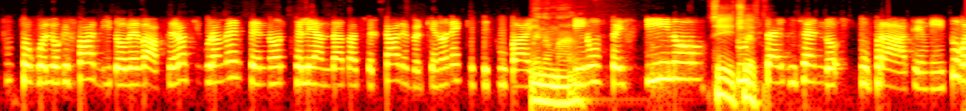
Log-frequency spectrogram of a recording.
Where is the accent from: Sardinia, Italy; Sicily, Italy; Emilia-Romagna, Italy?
Sicily, Italy; perché io sono siciliana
